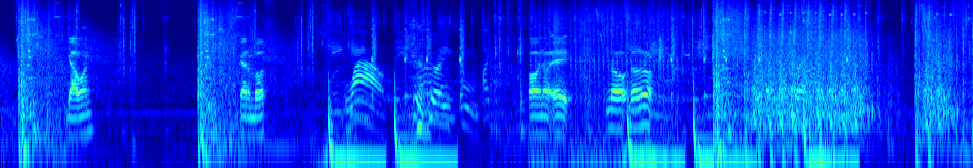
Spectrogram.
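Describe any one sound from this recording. Gunshots crack rapidly from a game.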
